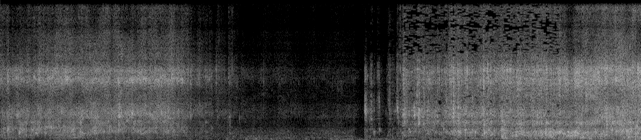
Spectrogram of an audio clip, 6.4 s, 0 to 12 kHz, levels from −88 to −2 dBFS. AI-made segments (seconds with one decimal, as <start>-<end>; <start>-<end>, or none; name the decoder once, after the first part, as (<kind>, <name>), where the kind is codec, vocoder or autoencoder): 0.0-3.7 (codec, HILCodec); 5.6-6.4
